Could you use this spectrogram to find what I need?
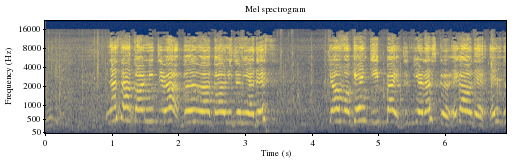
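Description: Young women shout and chant together loudly outdoors.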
